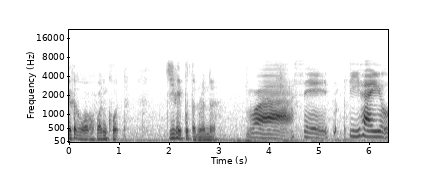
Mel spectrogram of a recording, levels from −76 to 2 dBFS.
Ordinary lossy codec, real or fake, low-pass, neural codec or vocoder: Opus, 64 kbps; real; 7.2 kHz; none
